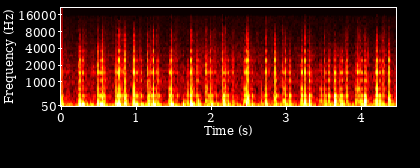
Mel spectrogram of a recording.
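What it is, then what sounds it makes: Wooden plank. A long, thin, flat, light-colored solid wooden board held horizontally in both hands is tapped with fingertips and nails along its edge and surface. The result is a quick, irregular run of soft, dull knocks with a low, woody tone. Each tap dies almost instantly.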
